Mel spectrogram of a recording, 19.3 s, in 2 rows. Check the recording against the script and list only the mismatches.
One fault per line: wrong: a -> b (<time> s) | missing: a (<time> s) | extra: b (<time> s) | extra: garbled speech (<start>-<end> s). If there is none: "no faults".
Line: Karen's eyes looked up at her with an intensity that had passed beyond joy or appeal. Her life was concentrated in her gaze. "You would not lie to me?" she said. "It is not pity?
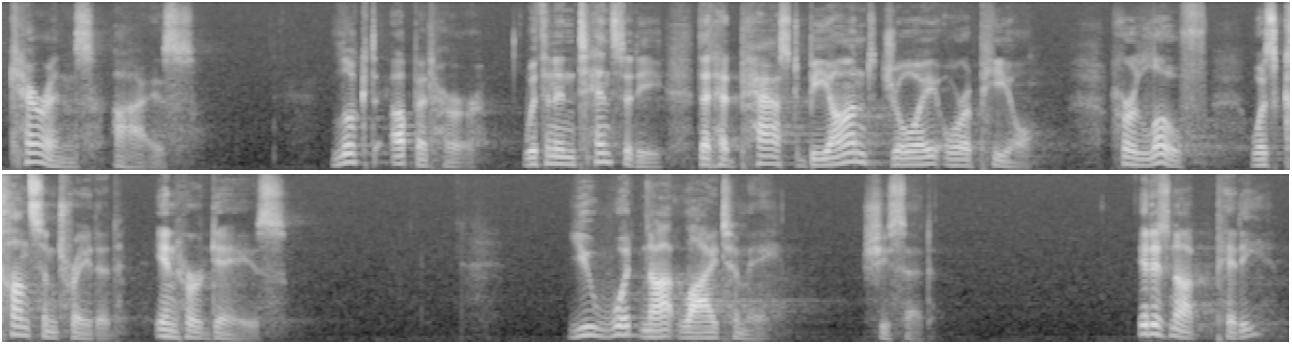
wrong: life -> loaf (8.5 s)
